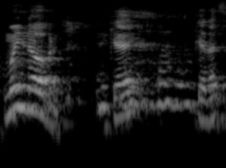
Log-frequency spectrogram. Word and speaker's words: Mui nobre: Muy nobre. Okay? Okay, that's I'm going with the Portuguese pronunciation. Muy nobre.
